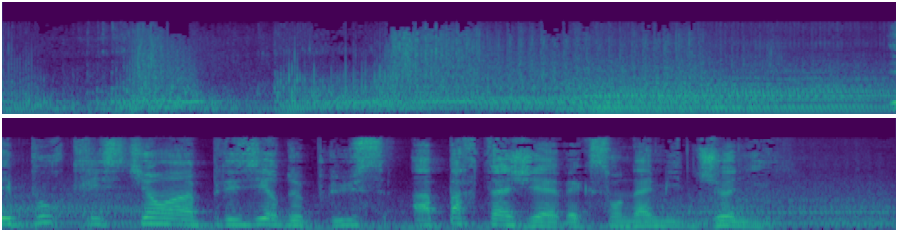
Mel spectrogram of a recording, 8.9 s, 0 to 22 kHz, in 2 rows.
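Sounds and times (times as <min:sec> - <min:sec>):
modernized 1930s hot rod car engine revving: 0:00.0 - 0:08.9
speech: 0:04.4 - 0:08.5.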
